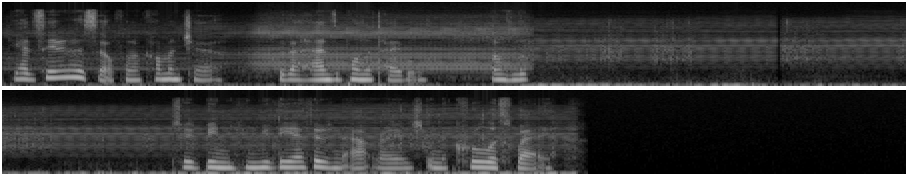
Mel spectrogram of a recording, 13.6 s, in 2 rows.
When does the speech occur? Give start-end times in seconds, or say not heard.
0.1-4.0, 8.1-11.0.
